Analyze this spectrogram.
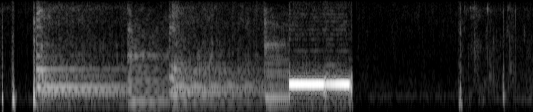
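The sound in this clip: Telephone line tones sound while a call is transferred: a run of sustained electronic tones that shift from one steady pitch to another, then a louder flat beep, followed by silence and a few faint clicks.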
